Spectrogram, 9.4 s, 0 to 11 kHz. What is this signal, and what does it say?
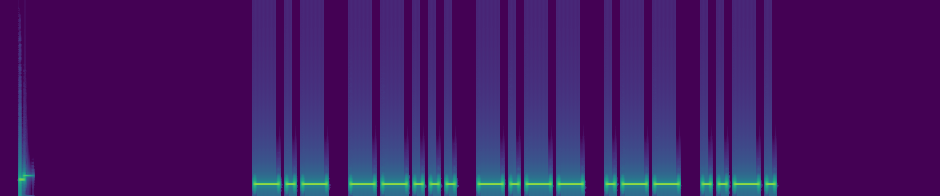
Morse code, heard as a keyed tone, about 15 wpm, 700 Hz. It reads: K7YWF
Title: USA Call Signs - 5 Characters - Repeated 2x - 15wpm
